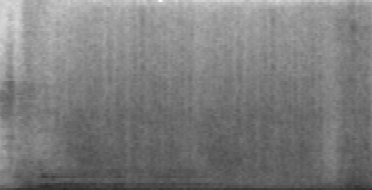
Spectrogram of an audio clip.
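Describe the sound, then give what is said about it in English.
A dragon breathing fire, played as a sound effect during a tabletop fantasy role-playing battle: one loud, dense roaring blast that rushes on without a break and stays strong throughout. “And now, the dragon's turn. This dragon is going to take advantage, and he's going to breathe his fire amongst all of you here.”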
